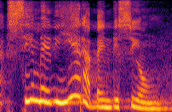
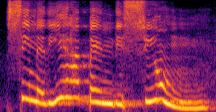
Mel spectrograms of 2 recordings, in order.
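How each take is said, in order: First: Slow, gentle "si me diera bendición"; humble plea. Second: Slow, tender plea "si me diera bendición"; pleading prayer. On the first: Jabes humbly asks God for blessing, slow and gentle. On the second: Jabes asks God for blessing, slow humble plea. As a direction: ask humbly, drawn out. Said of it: "a lo mejor llorando". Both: Retold or imitated.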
